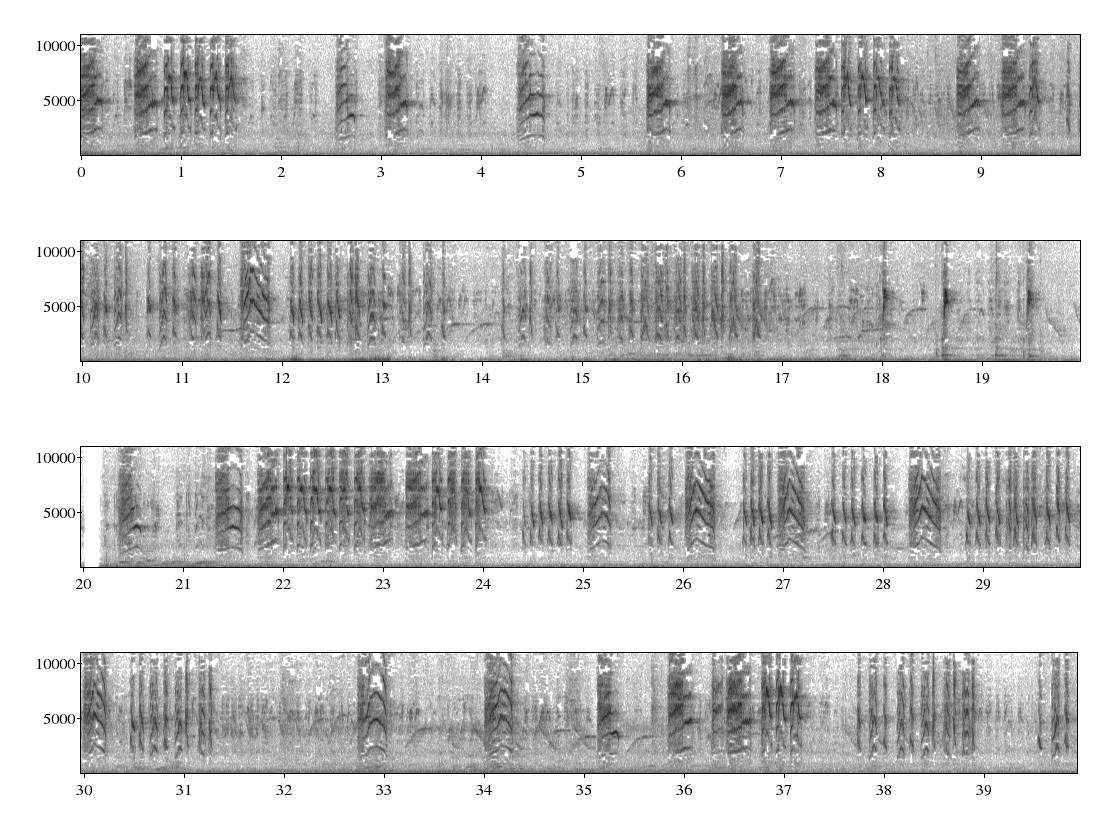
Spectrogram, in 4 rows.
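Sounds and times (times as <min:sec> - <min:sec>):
small bird chirping and trilling: 0:00.0 - 0:39.9.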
